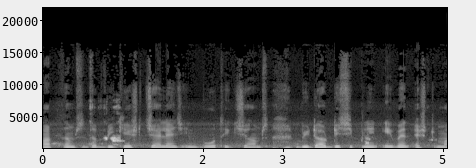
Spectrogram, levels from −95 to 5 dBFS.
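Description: From 0.05 to 1.53 s the speech dips by up to about 15 dB in patches totalling well over half a second: speech suppressed in double talk, likely an echo canceller ducking both talkers. Meanwhile, 0.11 to 1.31 s, an echo leak adds a copy delayed 359 ms at about 15 dB down, likely from residual loudspeaker pickup. It continues fainter, about 25 dB down, from 1.7 to 4.79 s. Shorter suppression dips follow at 2.02–2.15 s (slight), 2.88–3.09 s, 3.99–4.18 s and 4.77 s to the end.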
